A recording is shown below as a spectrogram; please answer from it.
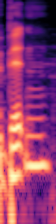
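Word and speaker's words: Bittan: Max Weinberg and is it Roy uh Roy bitten right is that how you pronounced his name yes y this was this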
